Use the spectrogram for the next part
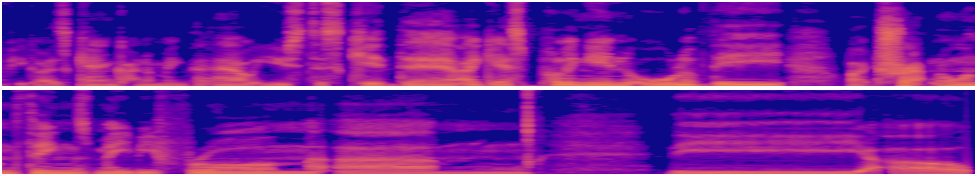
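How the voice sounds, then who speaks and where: A man's voice: mid-range voice, dry recording. Chatty man opening card packs, dry sound. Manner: chatty, unsure, often trails off and restarts; speaks to viewers as "guys". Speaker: card-opening video host. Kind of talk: casual unboxing commentary.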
